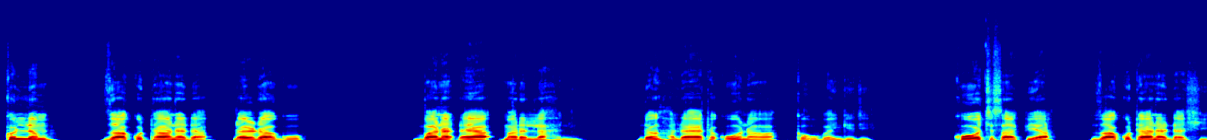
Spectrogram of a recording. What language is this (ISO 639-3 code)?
hau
